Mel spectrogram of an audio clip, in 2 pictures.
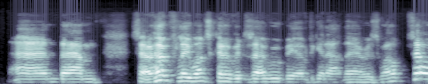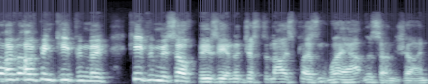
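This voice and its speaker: A man with an English accent speaks at a very fast pace. His fairly high voice swings very widely in pitch. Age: 60s. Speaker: engineering business executive. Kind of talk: podcast interview. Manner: halting, many fillers.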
